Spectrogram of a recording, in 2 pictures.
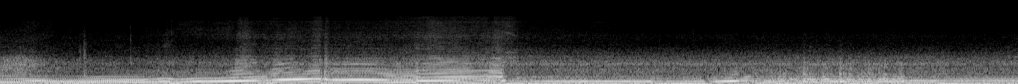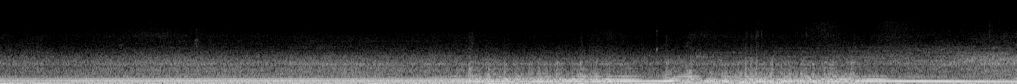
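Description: A 2025 BMW M4 Competition xDrive engine and exhaust loudly close up, rising and falling through revs early on, then a steady low drone with occasional swells, with no talking.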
